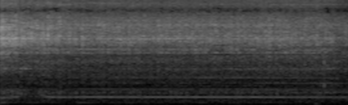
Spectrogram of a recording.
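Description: An electric blender whirs steadily while mixing a protein shake, its motor a loud, even drone with a constant hum that holds for the whole stretch, with no talk over it.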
